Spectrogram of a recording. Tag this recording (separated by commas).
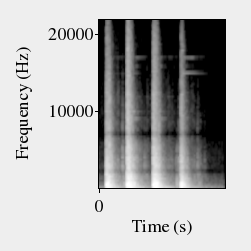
Knock, home sounds, Door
